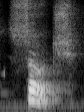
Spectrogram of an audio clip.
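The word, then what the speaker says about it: shaucha: the first one is soch and it's uh different ways to spell out sometimes people spell s-h-a-u-c-h-a a la uh the roman sound script would do it s-h-a-o-c-a the c has a cha sound so um let's say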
